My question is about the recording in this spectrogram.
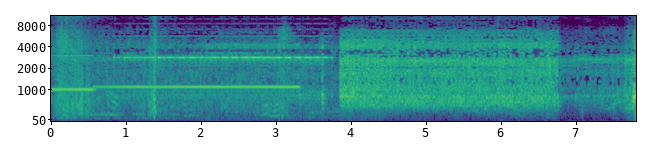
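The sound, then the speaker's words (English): Radio dispatch alert tones for a final call broadcast over the airwaves in Bosque County at a graveside service: a steady, high electronic tone holds for about three seconds with a sharp click partway through, then gives way to a loud burst of hissing radio static. “This is the final call that went over airwaves in Bosque County at Sedbury's graveside service.”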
